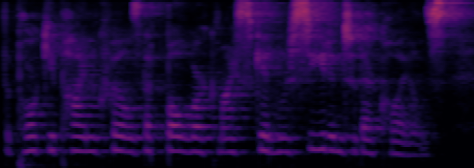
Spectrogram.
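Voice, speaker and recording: A woman's voice: medium pitch, fairly even intonation, moderate pace, warm tone, reverberant, lightly acted. A woman playing a flustered, lovestruck, bookish student in an audio drama, with grandiose theatrical diction. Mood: grandiose, dramatic.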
